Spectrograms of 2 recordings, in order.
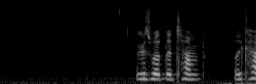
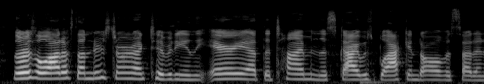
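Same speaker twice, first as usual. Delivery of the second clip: ordinary talk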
